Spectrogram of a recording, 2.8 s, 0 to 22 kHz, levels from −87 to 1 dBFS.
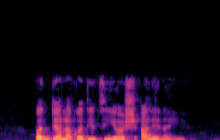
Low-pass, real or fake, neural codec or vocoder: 9.9 kHz; real; none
